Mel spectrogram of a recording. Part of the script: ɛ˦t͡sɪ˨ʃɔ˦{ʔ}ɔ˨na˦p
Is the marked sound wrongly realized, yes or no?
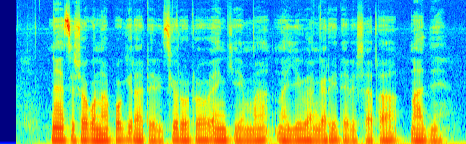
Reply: yes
